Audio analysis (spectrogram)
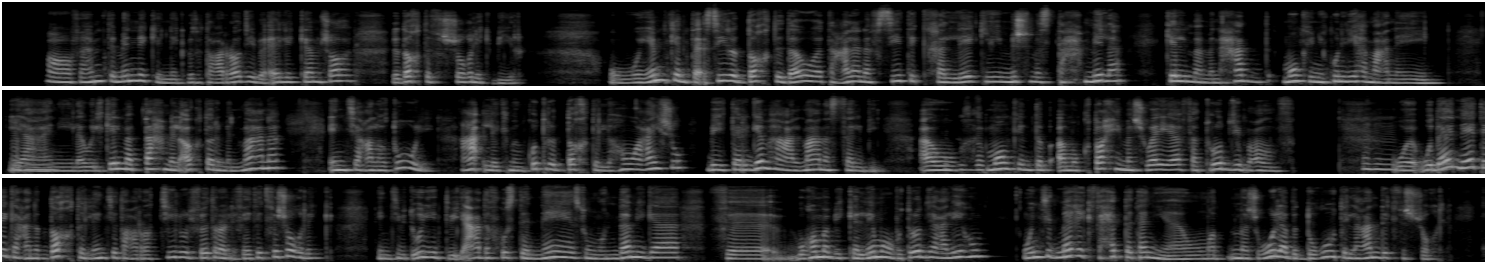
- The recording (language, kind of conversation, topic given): Arabic, advice, إزاي أتعلم أوقف وأتنفّس قبل ما أرد في النقاش؟
- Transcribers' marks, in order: tapping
